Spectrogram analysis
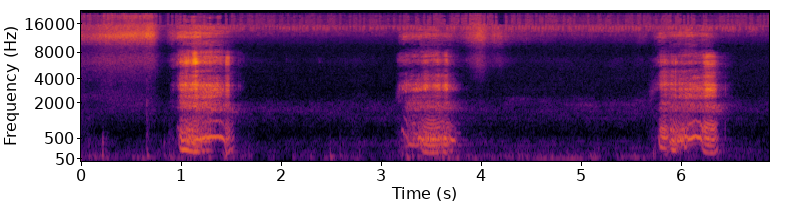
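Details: Goliath, a pet, coughing for the veterinarian: three short, harsh, honking bursts about two and a half seconds apart with quiet breathing between; the coughing has become much more frequent.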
